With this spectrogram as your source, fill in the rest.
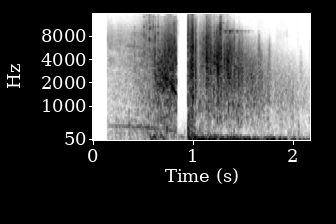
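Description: A nearby explosion booms and rumbles.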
